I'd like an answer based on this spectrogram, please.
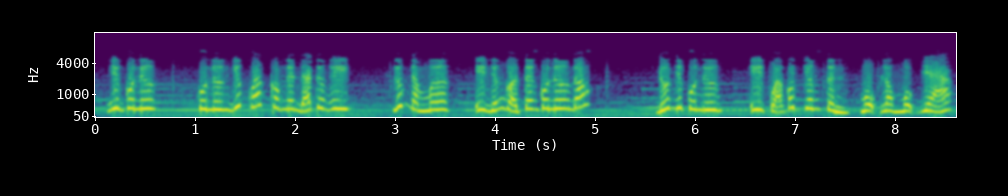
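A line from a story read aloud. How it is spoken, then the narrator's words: Cry out. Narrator (Vietnamese): Trung Linh la lên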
